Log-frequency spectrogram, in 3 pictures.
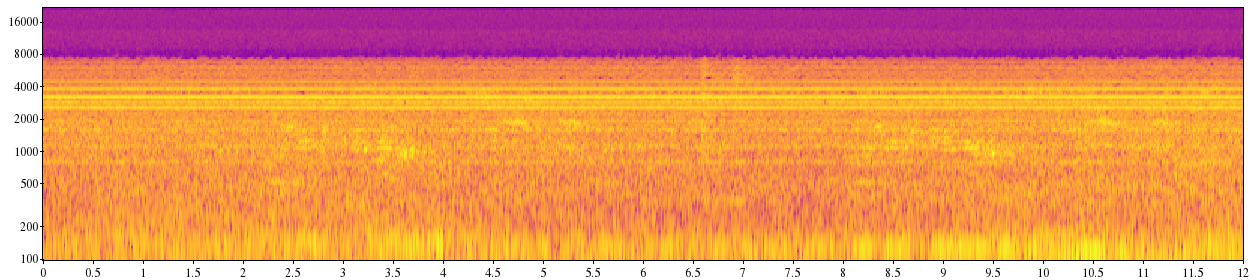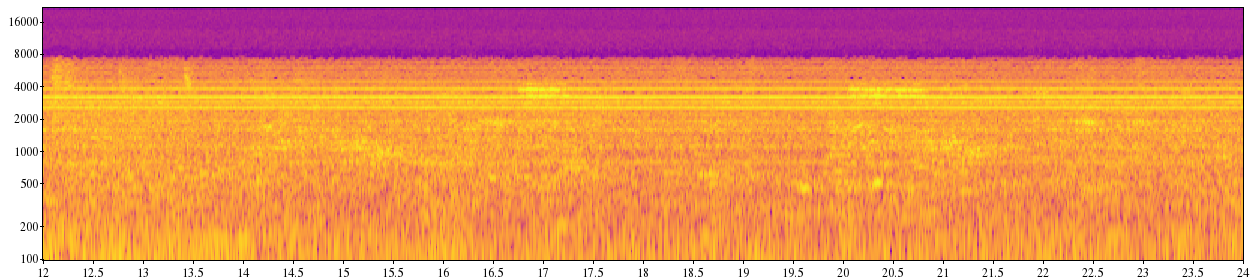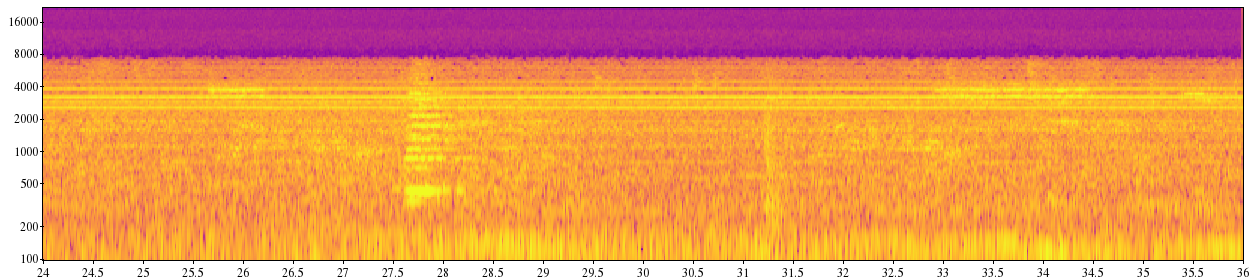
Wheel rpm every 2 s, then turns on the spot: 0, 0, 0, 0, 0, 0, 0, 0, 0, 0, 0, 0, 0, 0, 0, 0, 0, 0.
none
